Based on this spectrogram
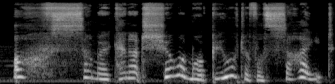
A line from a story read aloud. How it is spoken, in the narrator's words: she exclaimed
